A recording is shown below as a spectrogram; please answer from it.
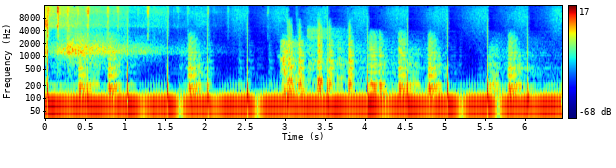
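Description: Instrumental electronic music in a dub techno/glitch style: a loud, steady deep sub-bass under sparse, irregular clicking percussive hits. A busier high-pitched layer drops away at the start.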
